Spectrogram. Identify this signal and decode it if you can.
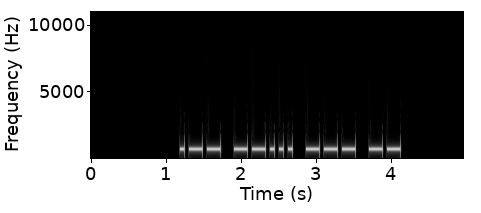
Morse code, heard as a keyed tone, about 20 wpm, 700 Hz. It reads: W7OM
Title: Easy Call Signs Repeated 2x - 20wpm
